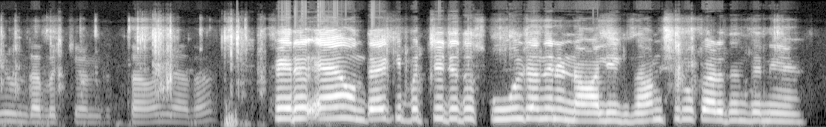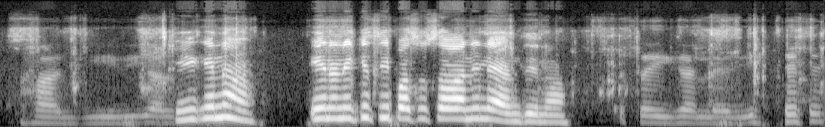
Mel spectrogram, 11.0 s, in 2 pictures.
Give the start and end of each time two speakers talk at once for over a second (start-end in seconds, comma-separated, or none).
none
